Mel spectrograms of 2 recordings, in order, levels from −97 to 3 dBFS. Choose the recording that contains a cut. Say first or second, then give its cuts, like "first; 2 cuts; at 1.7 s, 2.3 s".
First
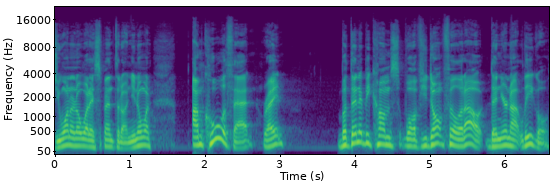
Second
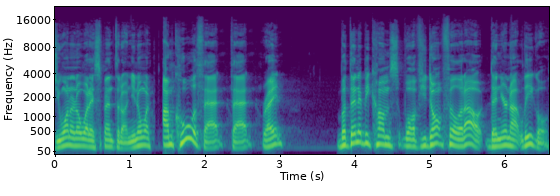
second; 2 cuts; at 1.3 s, 2.4 s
